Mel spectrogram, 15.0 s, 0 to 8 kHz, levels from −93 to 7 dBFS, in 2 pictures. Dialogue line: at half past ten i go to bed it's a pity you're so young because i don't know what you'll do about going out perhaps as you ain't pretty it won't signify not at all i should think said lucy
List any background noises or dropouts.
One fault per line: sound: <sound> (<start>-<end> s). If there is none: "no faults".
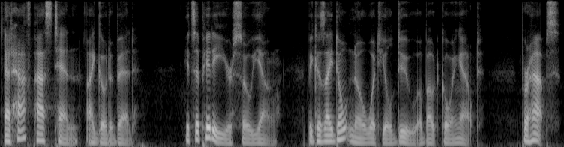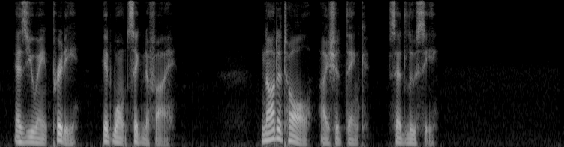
no faults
